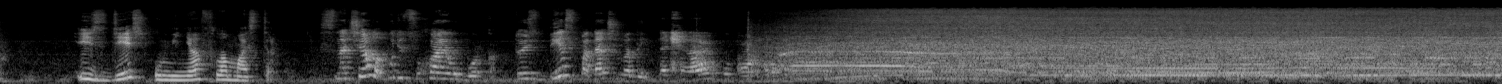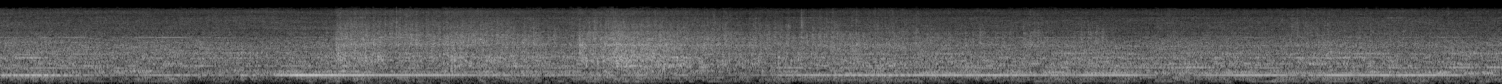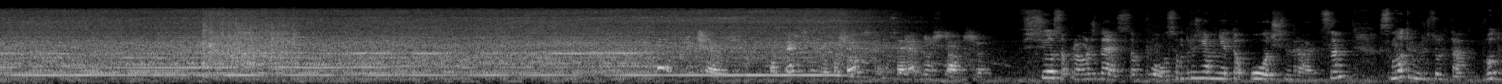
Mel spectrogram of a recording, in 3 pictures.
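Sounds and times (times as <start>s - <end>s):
vacuum cleaner motor whine: 7.4s - 40.2s
vacuum sucking up crumbs: 7.5s - 36.1s.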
